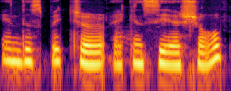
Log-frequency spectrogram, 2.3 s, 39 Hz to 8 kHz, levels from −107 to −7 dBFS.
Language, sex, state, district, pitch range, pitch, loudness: English, female, Arunachal Pradesh, Lower Dibang Valley, 185-225 Hz, 200 Hz, -17 LUFS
